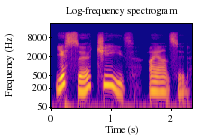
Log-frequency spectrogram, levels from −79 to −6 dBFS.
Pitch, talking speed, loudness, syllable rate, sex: 185 Hz, 125 wpm, -21 LUFS, 4.1 syllables/s, female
